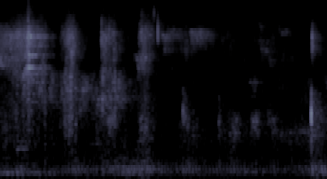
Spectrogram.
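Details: Baby monkey Adler, held in the hands of a small monkey, crying because he misses his mother and is hungry: a string of shrill, high-pitched wails and squeals in short uneven bursts, with soft rustling beneath.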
